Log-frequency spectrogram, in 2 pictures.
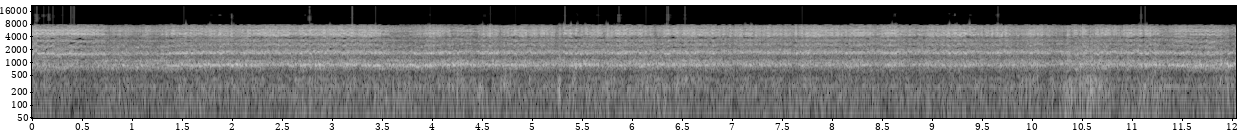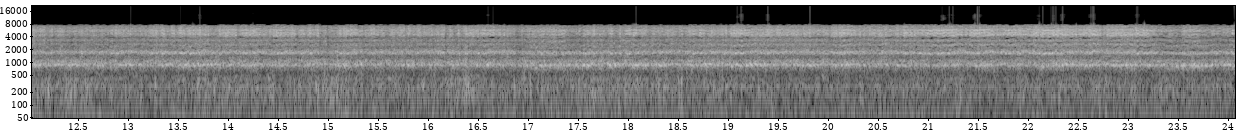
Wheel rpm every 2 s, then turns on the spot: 210, 230, 230, 230, 230, 230, 230, 230, 230, 230, 230, 230.
none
